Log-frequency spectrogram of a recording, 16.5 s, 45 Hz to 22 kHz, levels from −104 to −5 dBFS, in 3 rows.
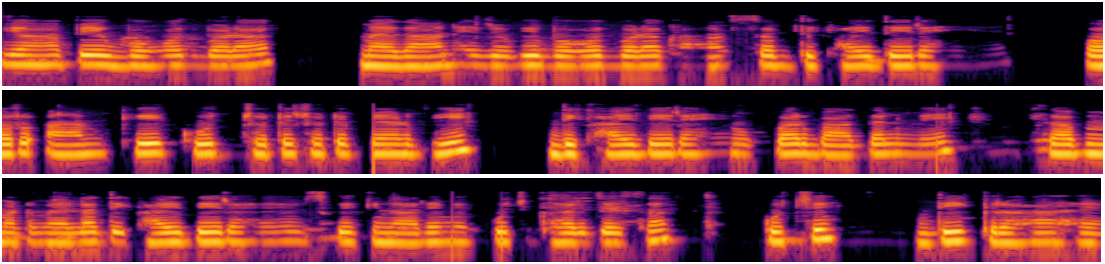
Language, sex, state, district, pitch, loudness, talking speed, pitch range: Hindi, female, Chhattisgarh, Balrampur, 205 Hz, -24 LUFS, 165 wpm, 200-215 Hz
